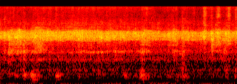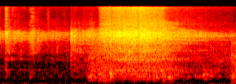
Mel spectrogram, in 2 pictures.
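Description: Hot oil sizzling under fried tuna in an aluminium pot on a gas burner; about four seconds in, water poured into the hot pot sets off a loud hissing sizzle that swells for about a second and then dies down.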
